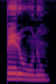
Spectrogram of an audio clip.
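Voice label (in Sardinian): "perunu", female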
